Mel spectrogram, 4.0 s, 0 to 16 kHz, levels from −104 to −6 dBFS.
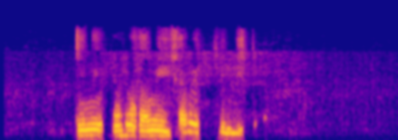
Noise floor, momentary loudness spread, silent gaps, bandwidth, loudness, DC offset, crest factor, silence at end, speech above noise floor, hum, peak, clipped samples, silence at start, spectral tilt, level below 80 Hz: -77 dBFS; 11 LU; none; 7.4 kHz; -20 LUFS; under 0.1%; 16 dB; 1.55 s; 58 dB; none; -6 dBFS; under 0.1%; 0.75 s; -8 dB/octave; -62 dBFS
